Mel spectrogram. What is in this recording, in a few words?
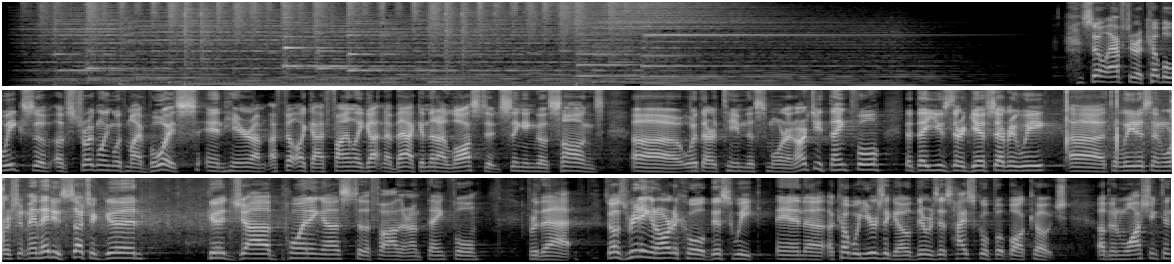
Sermon English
